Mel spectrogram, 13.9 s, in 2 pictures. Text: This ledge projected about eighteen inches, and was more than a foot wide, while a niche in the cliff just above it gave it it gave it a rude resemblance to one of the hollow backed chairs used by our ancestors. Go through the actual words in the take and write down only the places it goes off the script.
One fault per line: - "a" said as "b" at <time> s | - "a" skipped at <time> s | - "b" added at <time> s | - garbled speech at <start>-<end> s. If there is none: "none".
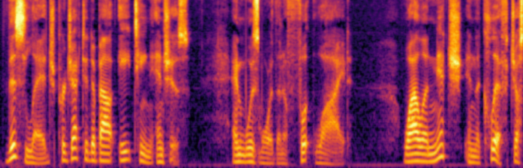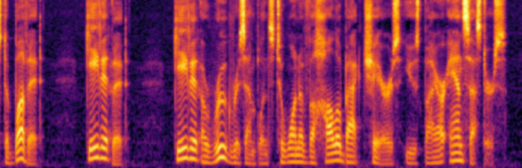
none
